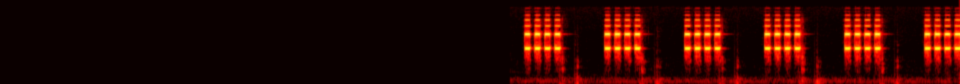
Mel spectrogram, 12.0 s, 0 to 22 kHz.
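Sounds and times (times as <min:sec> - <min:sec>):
timer alarm beeping: 0:06.6 - 0:12.0.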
